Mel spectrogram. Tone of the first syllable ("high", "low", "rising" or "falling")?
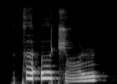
high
